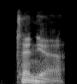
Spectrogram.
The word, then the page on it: tenure: British English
